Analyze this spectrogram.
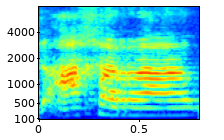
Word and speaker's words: Achara: And Achara, let's spell that in Spanish, A-J-R-A, because we know in Spanish, J is a Ch.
